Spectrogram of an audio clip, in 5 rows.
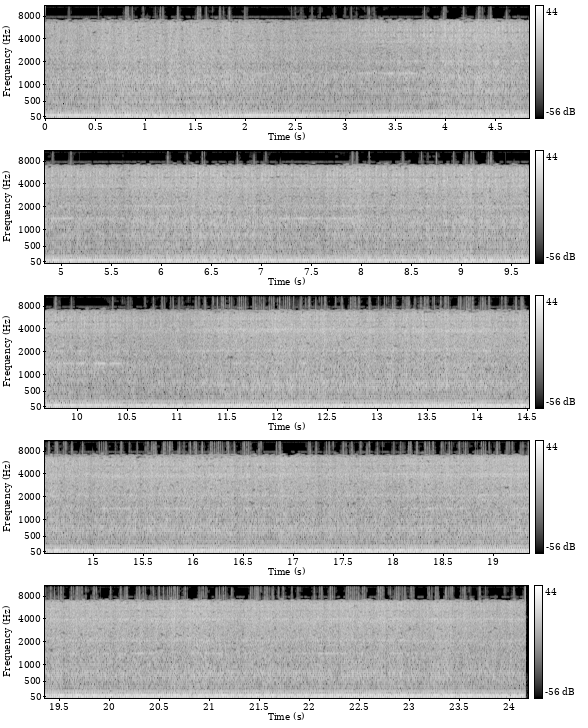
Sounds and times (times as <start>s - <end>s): Car: 0.0s - 24.1s
Idling: 0.0s - 24.1s.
